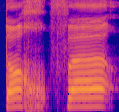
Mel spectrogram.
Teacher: تخفى، خا کو موٹا پڑھیں گے، خا حروف مستعلیہ میں سے ہے، اور فا کو کھینچ کر پڑھیں گے ایک الف کے برابر، فا کے اوپر کھڑی زبر ہے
